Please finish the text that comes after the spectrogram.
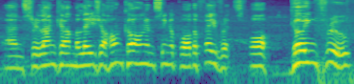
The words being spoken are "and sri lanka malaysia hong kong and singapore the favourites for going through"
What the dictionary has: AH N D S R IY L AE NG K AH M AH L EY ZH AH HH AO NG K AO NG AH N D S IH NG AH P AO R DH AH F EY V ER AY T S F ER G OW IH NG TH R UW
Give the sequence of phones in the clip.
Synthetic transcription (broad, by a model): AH N S R IY L AE NG K AH M AH L EY ZH AH HH AO NG K AO NG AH N S IH NG AH P AO R DH AH F EY V ER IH T S F ER G OW IH NG TH R UW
